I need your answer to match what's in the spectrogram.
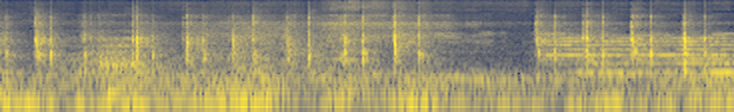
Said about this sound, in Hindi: लाइटनिंग वाला कीबोर्ड है और इसके ये बटन जो है ना बहुत सॉफ्ट बटन है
